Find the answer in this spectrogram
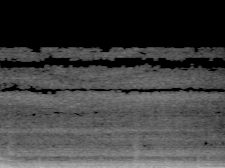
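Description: Handheld gas torch burning with a steady rushing hiss as its flame heats a rusted suspension control arm bolt to loosen it.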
